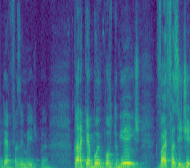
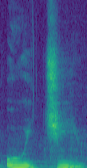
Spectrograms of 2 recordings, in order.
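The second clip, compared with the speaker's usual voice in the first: imitating a drawn-out, low, soft child's greeting; very slow talker; 6 semitones lower, 6 dB quieter than usual. Nephew waking up and greeting his uncle, very slow. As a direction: stretch each word out lazily and quietly. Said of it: "ele fala muito lento".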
